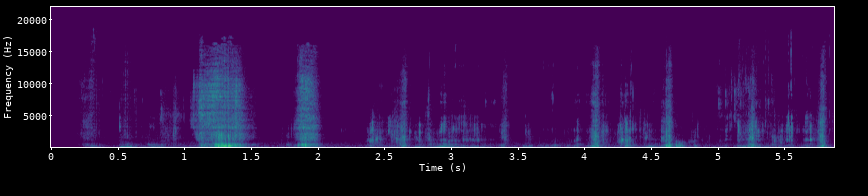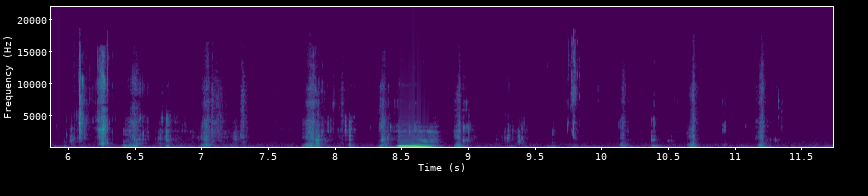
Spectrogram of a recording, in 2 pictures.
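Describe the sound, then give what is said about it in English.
Crunchy biting and chewing of steamed rice roll (bánh cuốn) eaten from a to-go box, with a few louder crunches among many small, soft mouth noises and no talk. “Let's taste the steamed rice roll first.”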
